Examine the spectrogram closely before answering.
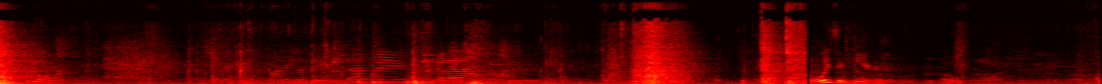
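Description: A shopping cart rattles as it rolls along a hard floor.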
